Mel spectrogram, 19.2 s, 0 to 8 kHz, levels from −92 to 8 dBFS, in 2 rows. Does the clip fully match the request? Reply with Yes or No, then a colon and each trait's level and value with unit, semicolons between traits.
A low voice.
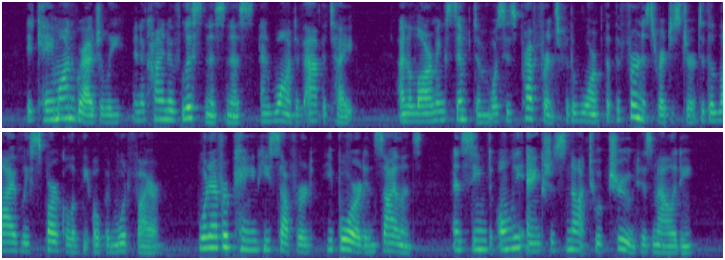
No: high, 205 Hz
